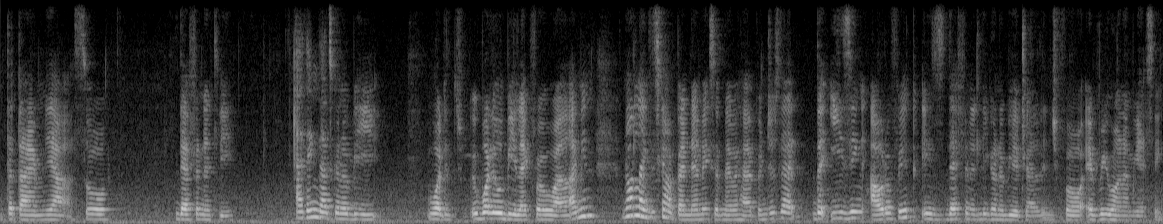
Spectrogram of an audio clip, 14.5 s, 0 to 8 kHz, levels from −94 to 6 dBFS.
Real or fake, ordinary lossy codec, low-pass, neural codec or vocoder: real; none; none; none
